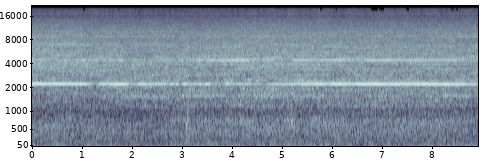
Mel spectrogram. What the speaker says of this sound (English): we're going to vacuum that grate, and then we're going to pull the grate out and vacuum the bottom area.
